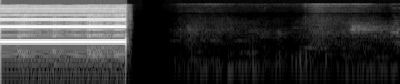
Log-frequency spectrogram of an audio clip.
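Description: Loud, steady high test-tone beep with a faint hiss of static, the sound of a TV colour-bars test screen. It cuts off abruptly less than a second in.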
